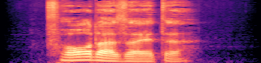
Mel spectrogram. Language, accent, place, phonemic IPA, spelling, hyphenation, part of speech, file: German, Germany, Berlin, /ˈfɔʁdɐˌzaɪ̯tə/, Vorderseite, Vor‧der‧sei‧te, noun, De-Vorderseite.ogg
- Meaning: 1. front; face (facing side) 2. obverse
